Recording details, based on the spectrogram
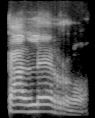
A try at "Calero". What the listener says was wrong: Calero. You have to roll the R. Calero.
